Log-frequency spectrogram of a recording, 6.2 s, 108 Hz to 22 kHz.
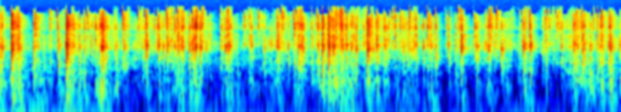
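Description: Both hands type continuously with their fingertips on a black retro typewriter-style mechanical keyboard of plastic and metal, with round keycaps, resting on a fluffy blanket. A rapid, steady stream of crisp, bright clicks and clacks is heard, each dying away almost instantly, with no low thump and a recurring tone around 2.4 kHz.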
